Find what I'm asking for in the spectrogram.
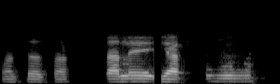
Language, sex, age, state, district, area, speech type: Odia, male, 18-30, Odisha, Cuttack, urban, conversation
